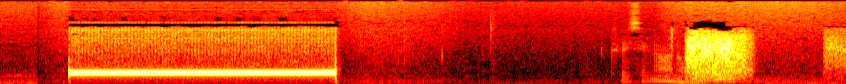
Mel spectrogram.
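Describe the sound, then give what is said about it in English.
A loud, steady telephone dial tone for an incoming call hums unbroken for about two seconds, then cuts off into near silence before a brief burst of muffled voice. “We are going to start with a phone call.”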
